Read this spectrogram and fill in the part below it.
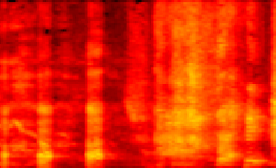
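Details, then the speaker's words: Imitated sneezes, someone impersonating a father's violent sneezing: a few short, forceful bursts of air in quick succession with a breathy rush between them, sneeze-like sounds. "daddy sneezes rather daddy sneeze is rather violently uh but uh there's no excuse"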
